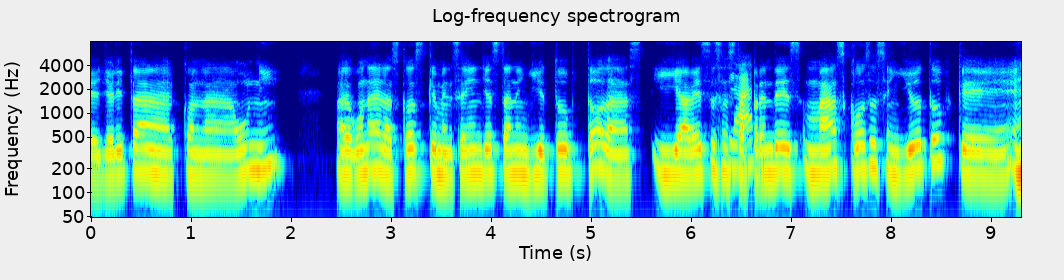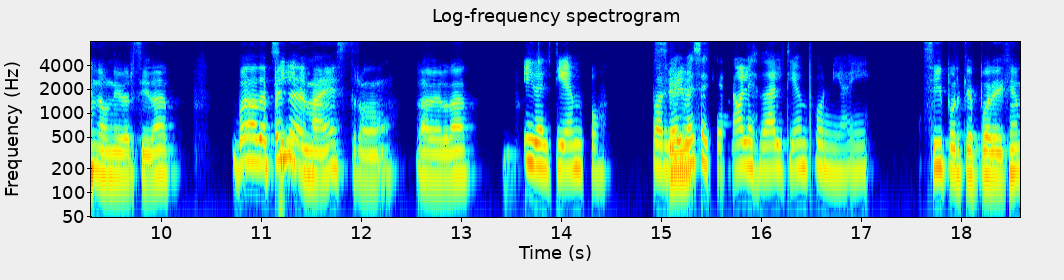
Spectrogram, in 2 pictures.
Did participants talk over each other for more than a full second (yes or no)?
no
